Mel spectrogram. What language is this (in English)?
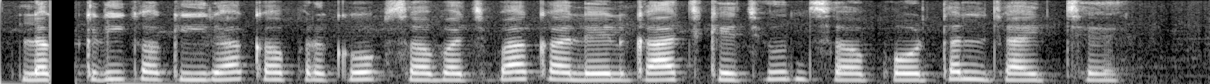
Maithili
